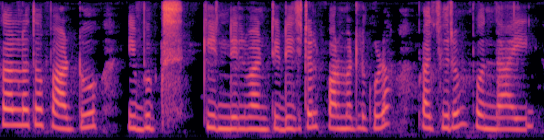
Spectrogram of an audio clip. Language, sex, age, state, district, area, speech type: Telugu, female, 18-30, Telangana, Sangareddy, urban, spontaneous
